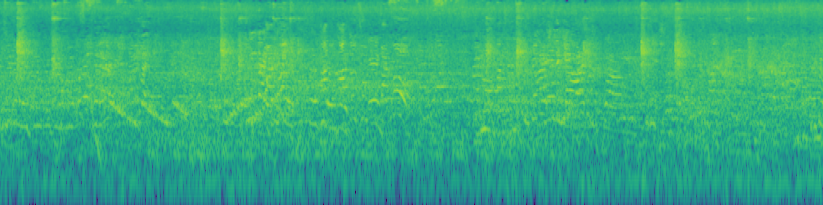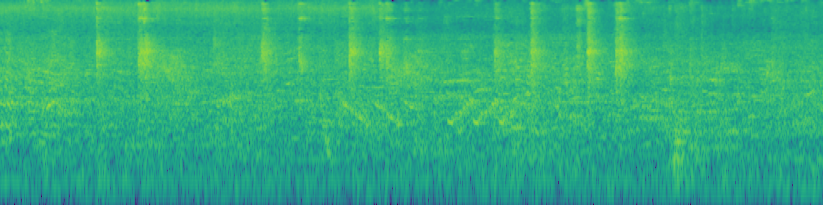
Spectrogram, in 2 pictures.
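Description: An arcade racing game plays lively electronic music.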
